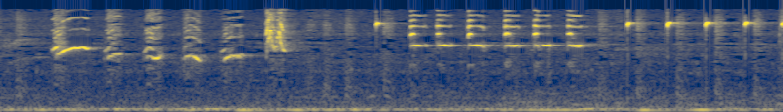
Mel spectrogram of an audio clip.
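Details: Van Hasselt's sunbird (kolibri ninja) full-fill 'isian' song used as a tutor for caged songbirds: quick, high, slurred whistled notes, then a shrill, fast ticking trill and evenly spaced sharp chips, with a soft low hum underneath.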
